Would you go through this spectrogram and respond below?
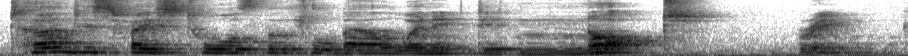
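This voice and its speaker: A man reading a classic ghost story as scripted narration, with measured, theatrical phrasing and pauses. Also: a little high, sing-song. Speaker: audiobook reader, amateur player. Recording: roomy echo, distant mic, faint noise.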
